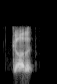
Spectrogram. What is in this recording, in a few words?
Confirmation Male; rebel cops 2019 gamerip; Voices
